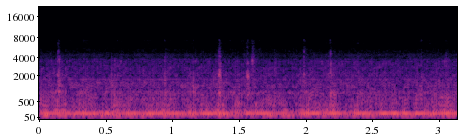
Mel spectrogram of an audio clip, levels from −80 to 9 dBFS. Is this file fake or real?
fake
